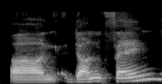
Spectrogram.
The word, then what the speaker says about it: Dongfeng: night on CBC News Dongfeng I think is how you say this particular manufacturer.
